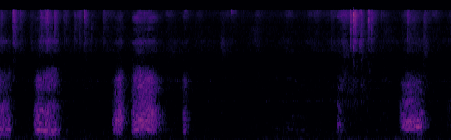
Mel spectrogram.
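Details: Mr Pixel, a Chihuahua puppy, amusing himself alone, gives about five short, rough, growly bursts spread across nine seconds, each lasting under a second, with quiet pauses between them and low background hiss.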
